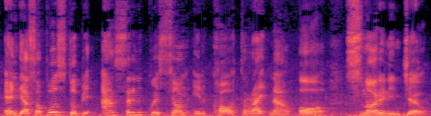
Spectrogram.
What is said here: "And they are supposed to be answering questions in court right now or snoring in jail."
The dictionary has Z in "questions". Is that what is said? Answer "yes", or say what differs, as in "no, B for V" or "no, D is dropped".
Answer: no, Z is dropped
